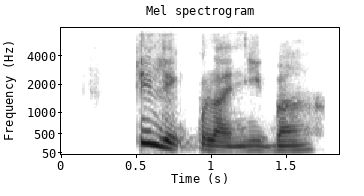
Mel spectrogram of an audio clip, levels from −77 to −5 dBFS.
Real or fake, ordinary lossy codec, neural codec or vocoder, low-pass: fake; Opus, 16 kbps; codec, 16 kHz, 4 kbps, X-Codec, HuBERT features, trained on general audio; 7.2 kHz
